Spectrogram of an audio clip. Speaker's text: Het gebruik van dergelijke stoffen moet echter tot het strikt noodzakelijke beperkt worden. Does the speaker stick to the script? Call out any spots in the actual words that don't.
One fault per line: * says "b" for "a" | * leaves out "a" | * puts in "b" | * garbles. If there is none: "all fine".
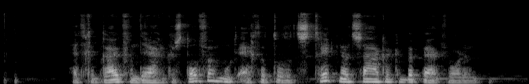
all fine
